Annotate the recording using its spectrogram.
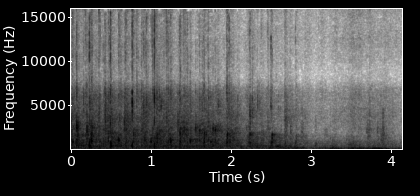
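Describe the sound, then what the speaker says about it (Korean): An audience at a CES 2025 review talk in Gumi, Gyeongbuk applauds to welcome a reporter to the stage, brisk crowd clapping that starts full and gradually thins and fades over a few seconds. "여러분, 배옥진 기자님을 큰 박수로 맞이해 주시기 바랍니다"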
